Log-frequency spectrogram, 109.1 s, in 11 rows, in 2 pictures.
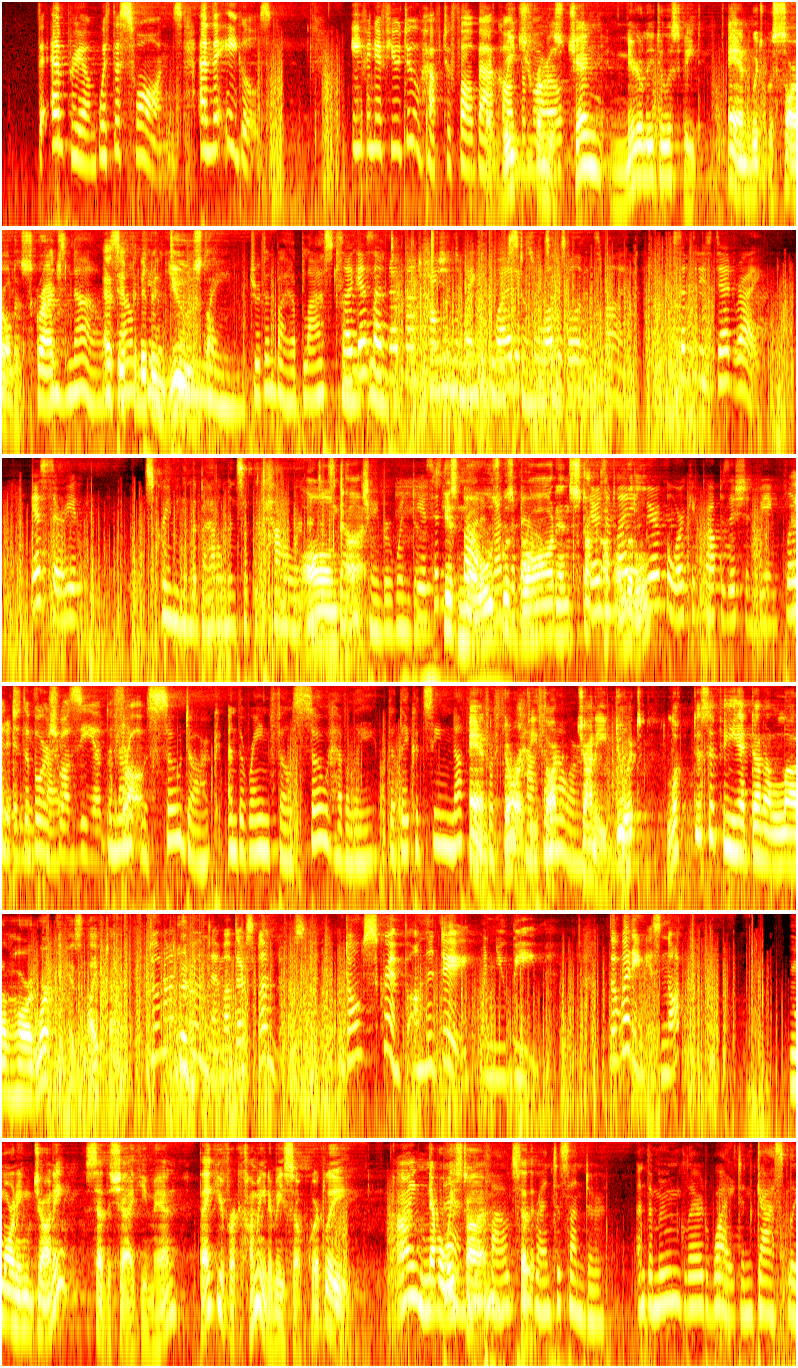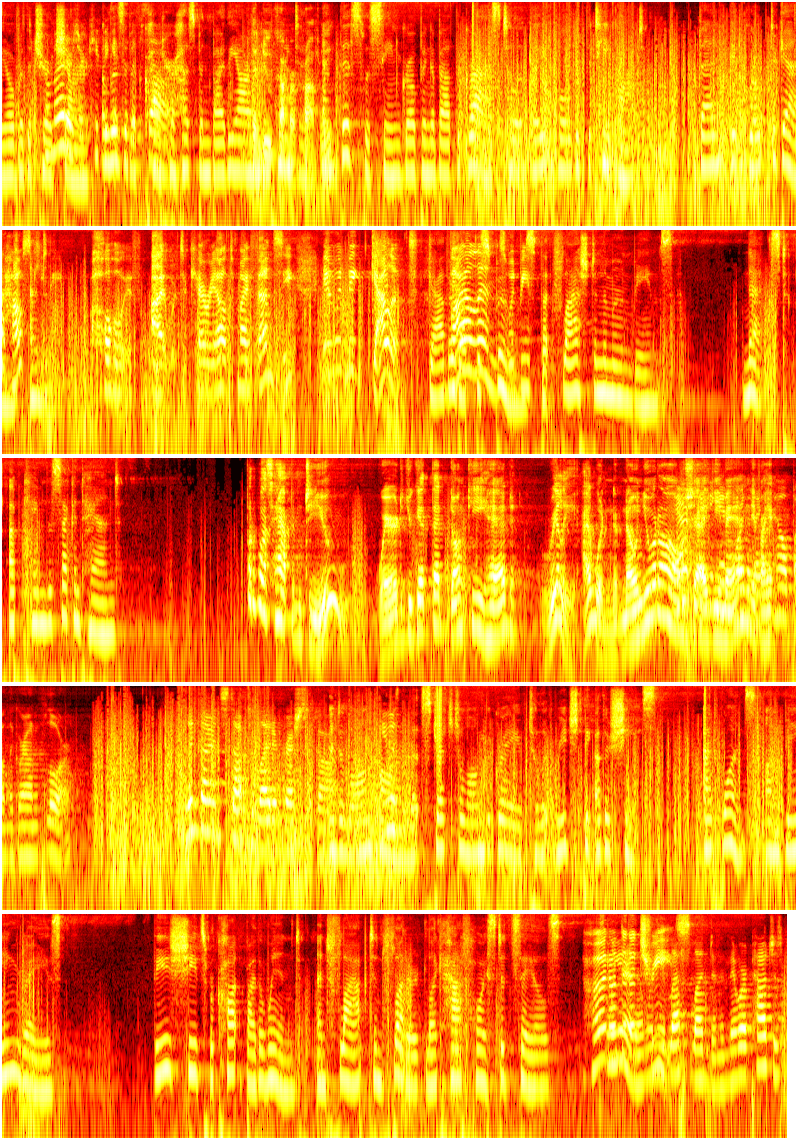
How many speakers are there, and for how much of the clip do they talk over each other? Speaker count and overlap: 4, about 23%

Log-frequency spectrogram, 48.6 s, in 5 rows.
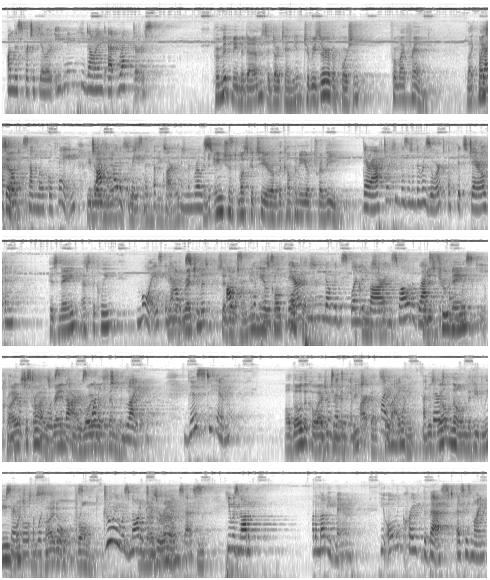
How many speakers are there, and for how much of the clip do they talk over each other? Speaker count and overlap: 2, about 39%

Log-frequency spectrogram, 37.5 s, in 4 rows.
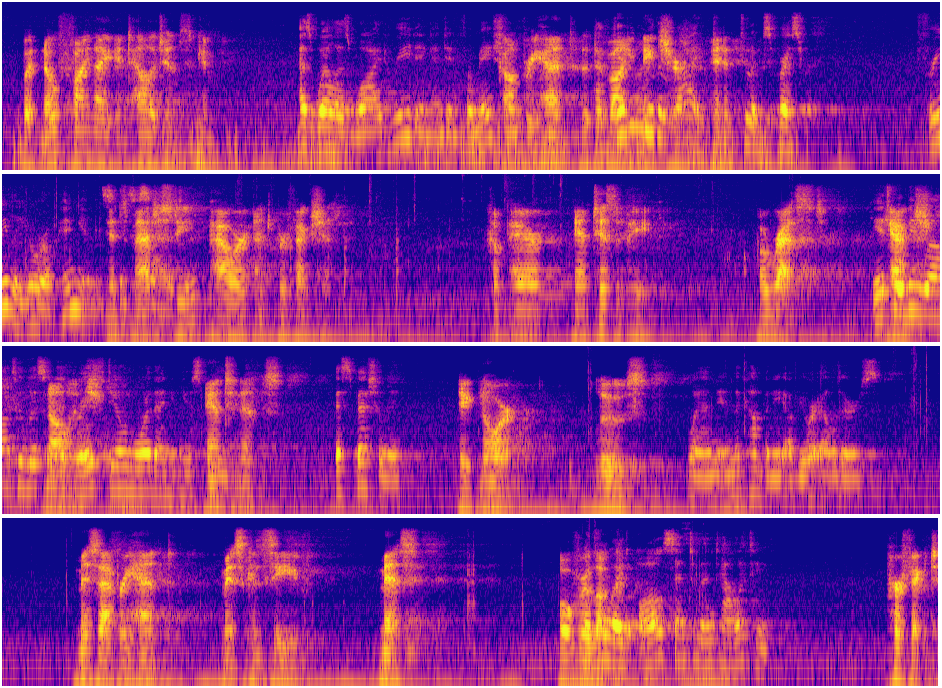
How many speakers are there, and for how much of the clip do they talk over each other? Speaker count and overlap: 2, about 17%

